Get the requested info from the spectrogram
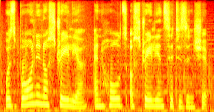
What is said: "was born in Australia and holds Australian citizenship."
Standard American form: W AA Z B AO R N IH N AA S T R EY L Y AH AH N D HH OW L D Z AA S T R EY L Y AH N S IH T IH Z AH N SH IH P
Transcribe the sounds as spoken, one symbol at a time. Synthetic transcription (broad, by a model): W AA Z B AO N IH N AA S T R EY L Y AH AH N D HH OW L D Z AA S T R EY L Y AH N S IH T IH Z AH N SH IH P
